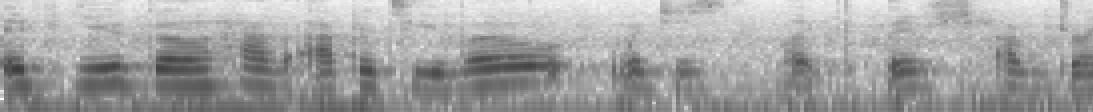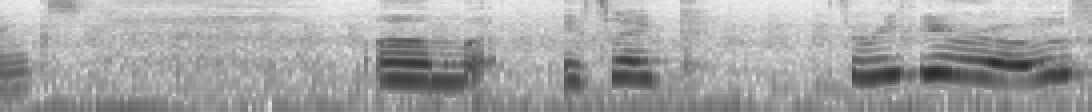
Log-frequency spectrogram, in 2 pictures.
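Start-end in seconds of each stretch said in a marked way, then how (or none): 5.5-8.2 yawning, higher, louder, much slower. Speaker apologizes mid-sentence while talking, yawning. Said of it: "Sorry, I'm yawning".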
